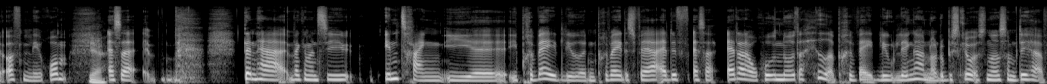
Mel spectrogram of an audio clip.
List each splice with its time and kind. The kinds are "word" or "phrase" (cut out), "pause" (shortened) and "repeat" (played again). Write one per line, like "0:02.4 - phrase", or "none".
none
